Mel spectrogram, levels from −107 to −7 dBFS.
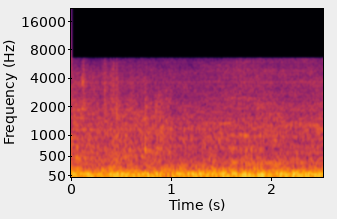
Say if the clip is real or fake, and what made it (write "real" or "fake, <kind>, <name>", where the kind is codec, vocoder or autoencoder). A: fake, codec, SNAC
